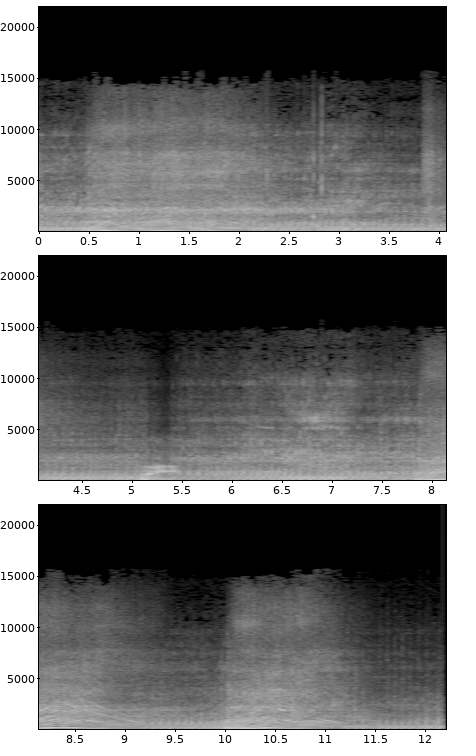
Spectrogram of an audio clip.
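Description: A chainsaw revs up and down sharply several times.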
